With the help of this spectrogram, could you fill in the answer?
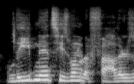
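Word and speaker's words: Leibniz: was leaden lemony Leibnitz Leibnitz that's how you say it lead Nats he's one of the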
